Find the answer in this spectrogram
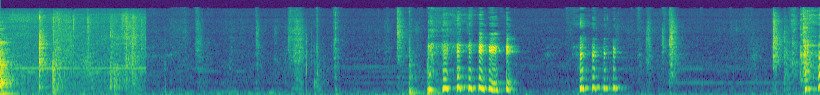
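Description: Cordless drill driving a final screw into a wooden gate frame, stopping suddenly about two seconds in. Later come two short, high-pitched vocal sounds.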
